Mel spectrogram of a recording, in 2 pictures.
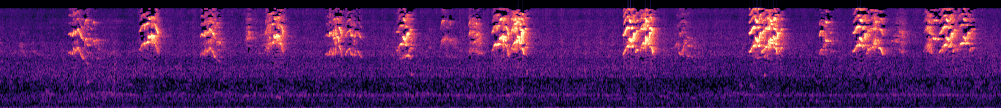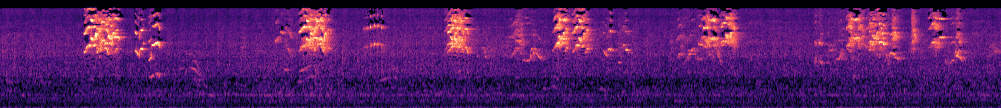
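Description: A bird giving short, high-pitched chirping calls, repeated roughly once every second or two, sometimes two or three in quick succession, over a faint steady low rumble.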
